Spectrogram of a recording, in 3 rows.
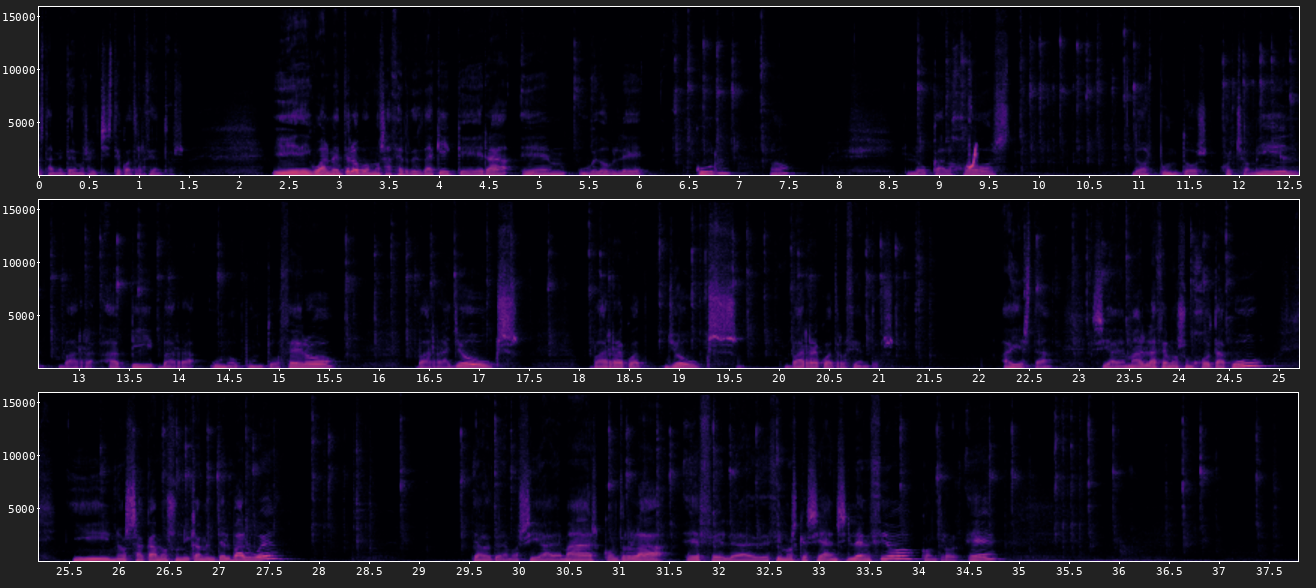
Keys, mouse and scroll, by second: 5.3 w, 6.4-7.4 typing, 8.8-14.4 typing, 15.9-24.4 typing, 21.3 Return, 22.6 ctrl+p, 26.2-28.1 typing, 28.4 Return, 29.4 ctrl+p, 29.9 alt+b, 31.0 ctrl+a, 31.5 alt+f, 31.7-32.8 typing, 34.2 ctrl+e, 34.7-35.3 typing, 35.9 alt+b, 36.8 alt+b, 37.4 alt+f.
